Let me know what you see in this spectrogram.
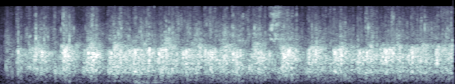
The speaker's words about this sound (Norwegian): Tusen takk for at dere kom, og stor applaus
